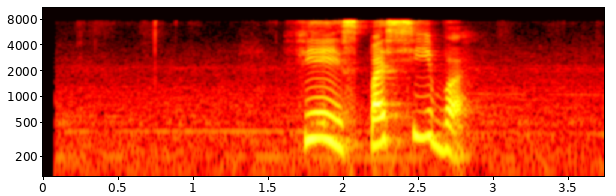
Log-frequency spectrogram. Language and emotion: Russian, positive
